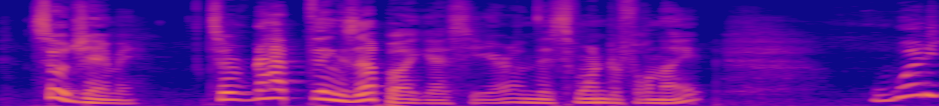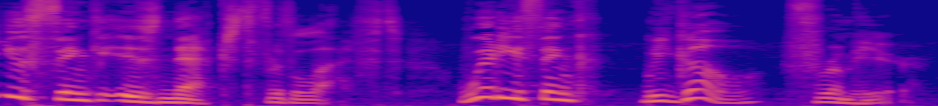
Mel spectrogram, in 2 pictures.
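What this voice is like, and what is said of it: Radio announcer voice. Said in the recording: “That's my radio voice”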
